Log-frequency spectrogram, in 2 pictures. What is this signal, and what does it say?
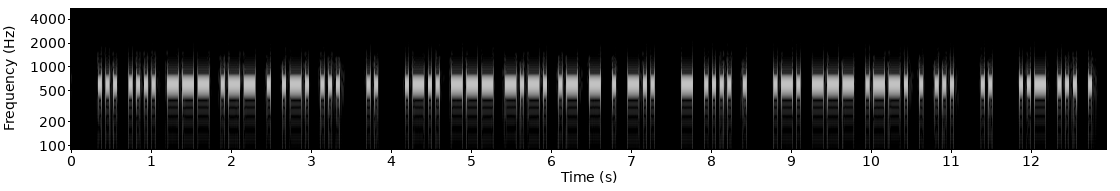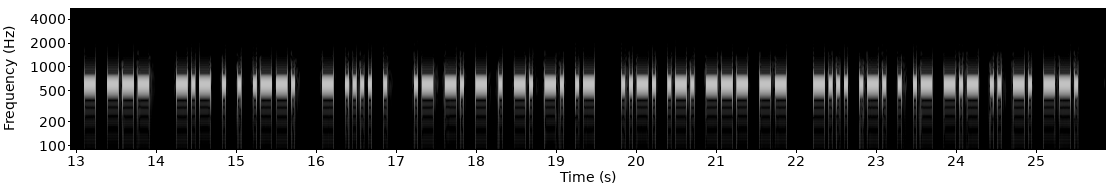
Morse code, heard as a keyed tone, about 25 wpm, 600 Hz. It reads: SHOWERS I LOCATED THE ROPES I USE TO KEEP THE ANTENNA FROM BREAKING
